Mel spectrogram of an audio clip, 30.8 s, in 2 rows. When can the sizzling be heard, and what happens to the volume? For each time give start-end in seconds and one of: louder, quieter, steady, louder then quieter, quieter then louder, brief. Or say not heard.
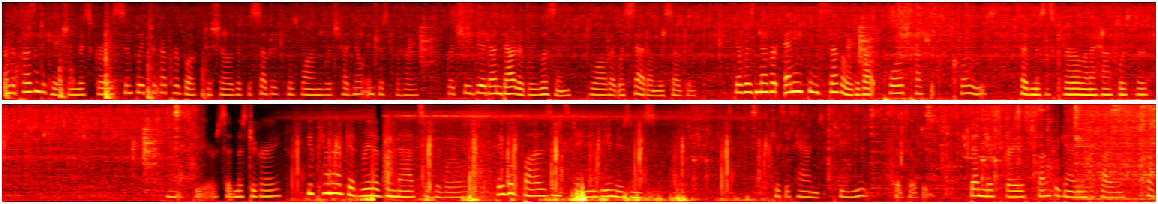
0.0-18.1 louder
24.4-30.7 louder.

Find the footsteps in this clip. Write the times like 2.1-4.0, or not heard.
0.0-2.8, 19.2-25.8.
